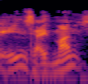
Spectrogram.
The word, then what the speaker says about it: Inside Man: Desde dentro, vamos a decir que la gente, en español es desde dentro, pero realmente es Inside Man, ¿lo he dicho bien? – Sí, Inside Man, sí, sí.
